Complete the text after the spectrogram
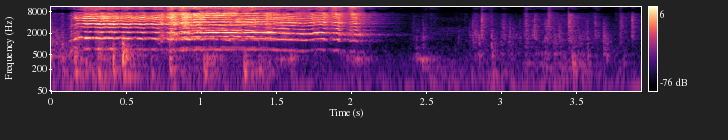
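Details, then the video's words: A hungry baby goat bleats while its mother stands on the milking stand after morning milking, waiting to nurse. One loud, drawn-out, quavering bleat lasts about two seconds, then fades to soft shuffling and knocking. "Baby goats are LOUD especially when mama is on the milking stand!"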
